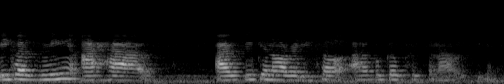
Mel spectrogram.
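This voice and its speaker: At a moderate pace, a woman speaks with a fairly high pitch and big swings in loudness. Noticeable background noise and audible room echo fill the recording. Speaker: YouTuber. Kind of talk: storytime vlog.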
